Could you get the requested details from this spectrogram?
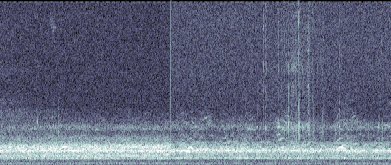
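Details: Snow geese by the thousands on a Missouri wildlife refuge, unbothered by a controlled burn on a clear day; a constant, rough chorus of honks blending into one roar, with a faint low hum underneath.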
